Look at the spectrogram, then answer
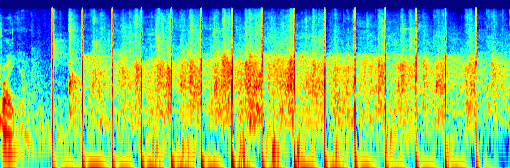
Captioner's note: audience applauding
